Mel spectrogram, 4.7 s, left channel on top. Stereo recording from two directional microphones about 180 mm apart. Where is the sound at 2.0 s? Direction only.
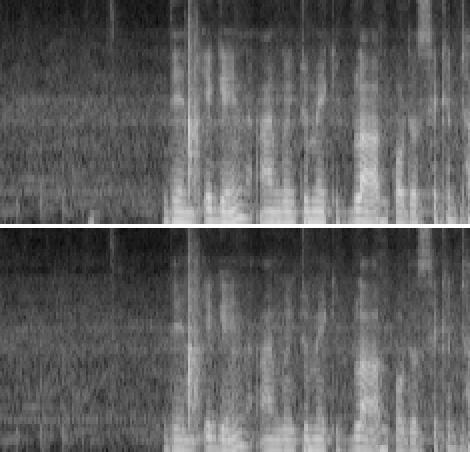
45° left (ahead or behind).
